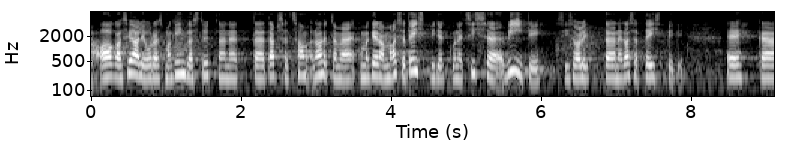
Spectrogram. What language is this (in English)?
Estonian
